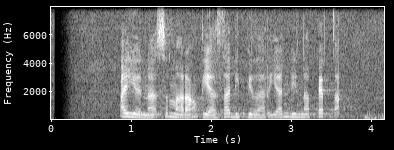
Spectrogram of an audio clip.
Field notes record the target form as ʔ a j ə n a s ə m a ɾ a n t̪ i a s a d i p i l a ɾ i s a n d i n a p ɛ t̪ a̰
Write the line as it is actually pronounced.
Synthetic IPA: ʔ a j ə n a s ə m a ɾ a ŋ t̪ i a s a d i p i l a ɾ i a n d i n a p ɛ t̪ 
